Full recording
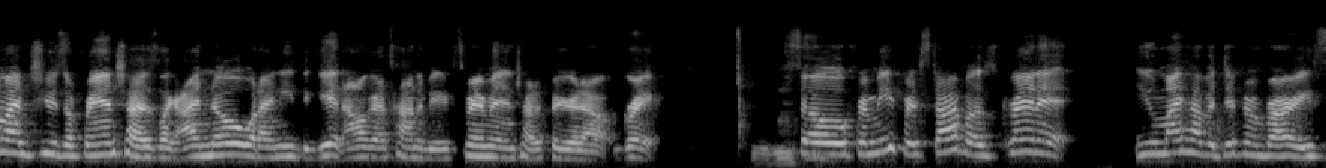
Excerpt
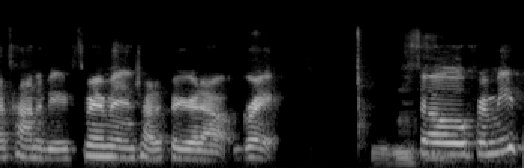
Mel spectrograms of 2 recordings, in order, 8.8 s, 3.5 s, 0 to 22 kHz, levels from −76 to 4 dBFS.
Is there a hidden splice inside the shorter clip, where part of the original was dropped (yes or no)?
no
